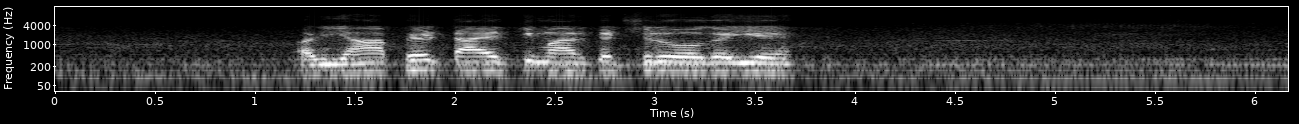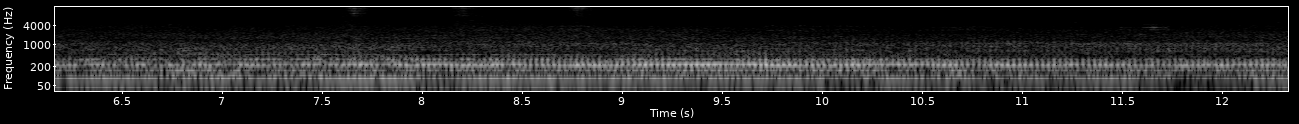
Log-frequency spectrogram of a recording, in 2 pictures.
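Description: Light road traffic rumbles along an open street.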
